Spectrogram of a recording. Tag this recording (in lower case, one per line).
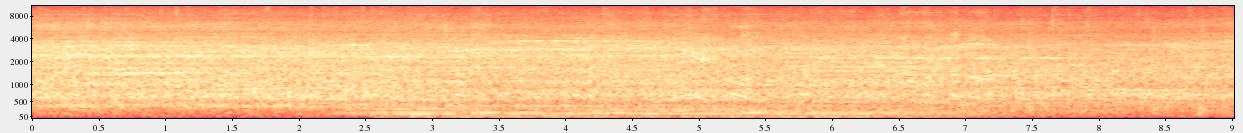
people booing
